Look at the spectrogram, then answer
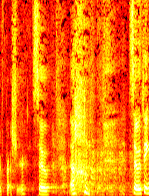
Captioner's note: laughter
